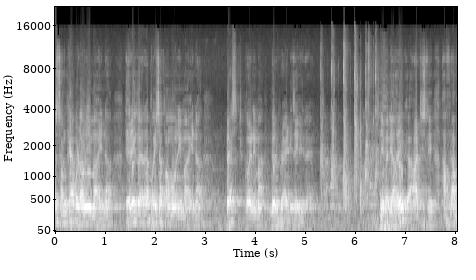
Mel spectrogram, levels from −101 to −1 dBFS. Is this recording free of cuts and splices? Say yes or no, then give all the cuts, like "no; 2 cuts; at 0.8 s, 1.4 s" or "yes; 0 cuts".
no; 1 cut; at 6.5 s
